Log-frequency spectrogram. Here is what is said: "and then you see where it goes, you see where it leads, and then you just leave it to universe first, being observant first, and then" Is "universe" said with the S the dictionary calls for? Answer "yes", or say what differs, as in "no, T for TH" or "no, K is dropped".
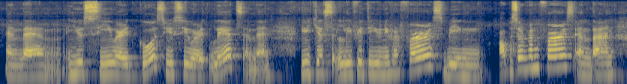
no, S is dropped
